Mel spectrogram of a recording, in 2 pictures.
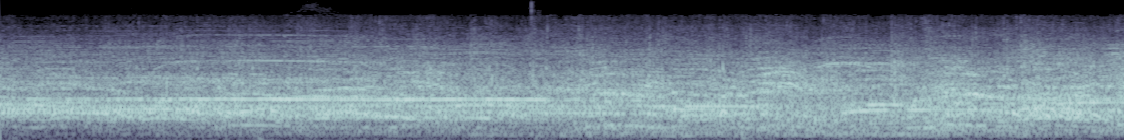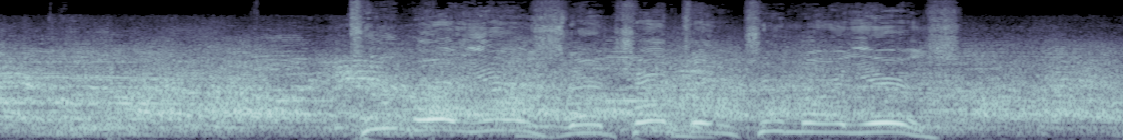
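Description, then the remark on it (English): A large crowd at Ron DeSantis's Florida election victory speech roars and cheers steadily, a dense wash of many voices, with rhythmic shouted chanting of "two more years" rising out of the din in the second half. “They're chanting two more years.”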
